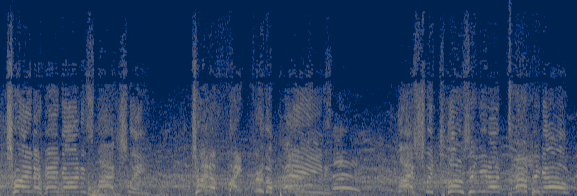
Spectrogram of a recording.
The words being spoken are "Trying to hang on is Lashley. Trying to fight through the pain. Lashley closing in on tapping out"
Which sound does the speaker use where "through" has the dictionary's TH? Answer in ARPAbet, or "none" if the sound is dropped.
TH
